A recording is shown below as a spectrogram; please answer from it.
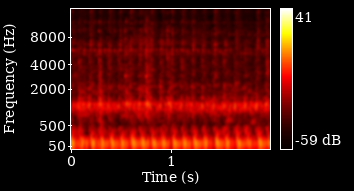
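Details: Yamaha Mio bored up to 150cc for daily use, freshly assembled, standard pilot and main jets: steady, even single-cylinder putter at idle, no knocks or rattles; clean idle.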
